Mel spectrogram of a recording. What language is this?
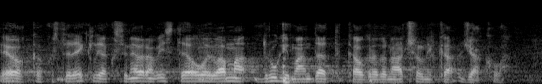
Croatian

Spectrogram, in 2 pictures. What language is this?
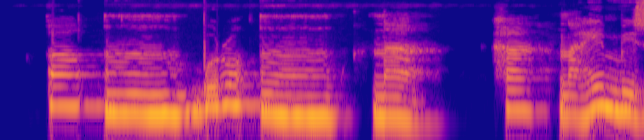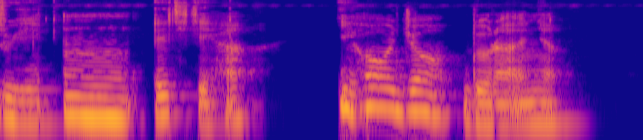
Igbo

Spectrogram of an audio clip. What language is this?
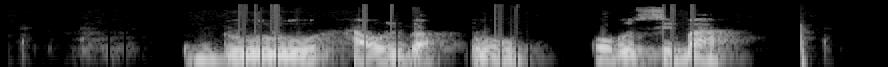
Mbum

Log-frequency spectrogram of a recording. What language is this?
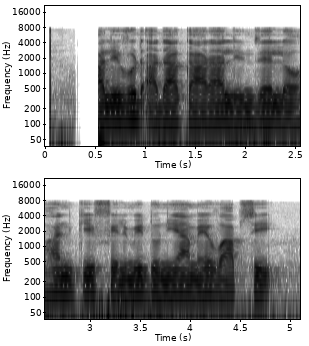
Urdu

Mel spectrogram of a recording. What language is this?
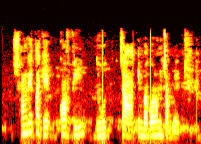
Bangla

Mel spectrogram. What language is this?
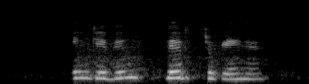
Urdu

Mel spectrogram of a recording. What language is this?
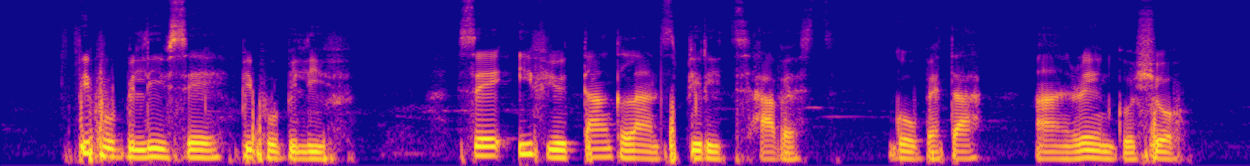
Nigerian Pidgin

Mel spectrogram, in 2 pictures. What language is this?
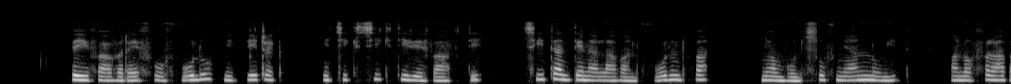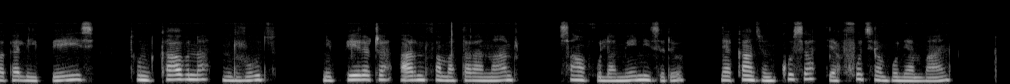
Malagasy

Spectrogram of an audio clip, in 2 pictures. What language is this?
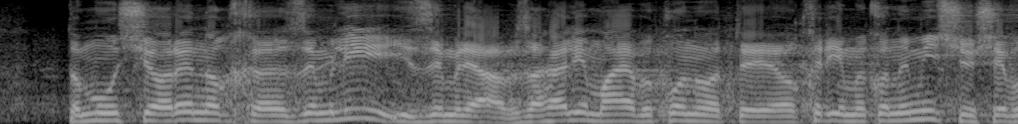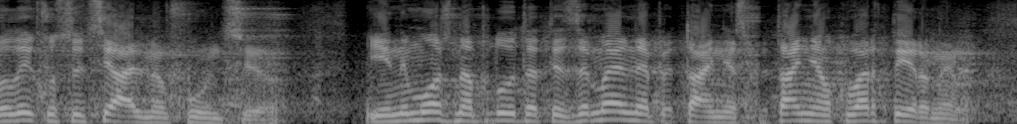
Ukrainian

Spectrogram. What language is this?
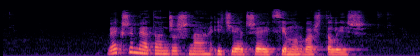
Western Mari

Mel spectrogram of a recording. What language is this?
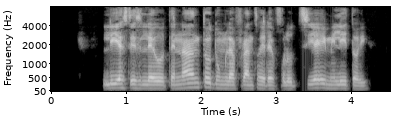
Esperanto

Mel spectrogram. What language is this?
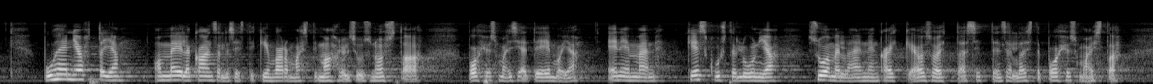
Finnish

